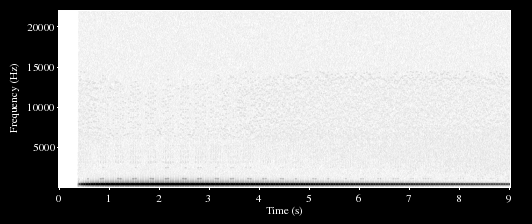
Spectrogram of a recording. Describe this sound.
wine glass vibrato creepy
